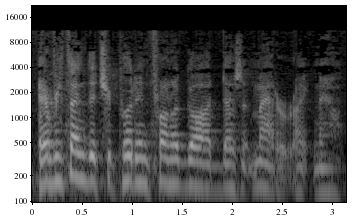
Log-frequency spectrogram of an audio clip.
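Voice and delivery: low, measured warning; solemn preaching. Real, not acted. Preacher warns congregation of the coming flood, solemn and low. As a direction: bring it down low and grave, with long pauses.

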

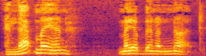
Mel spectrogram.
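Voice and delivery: low, measured warning; solemn preaching. Real, not acted. Preacher warns congregation of the coming flood, solemn and low. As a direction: bring it down low and grave, with long pauses.

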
